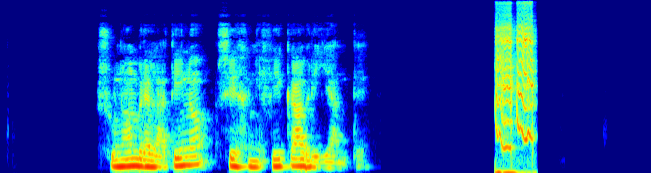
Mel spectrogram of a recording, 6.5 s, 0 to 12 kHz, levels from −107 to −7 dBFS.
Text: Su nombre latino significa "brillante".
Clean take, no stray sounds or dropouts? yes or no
no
